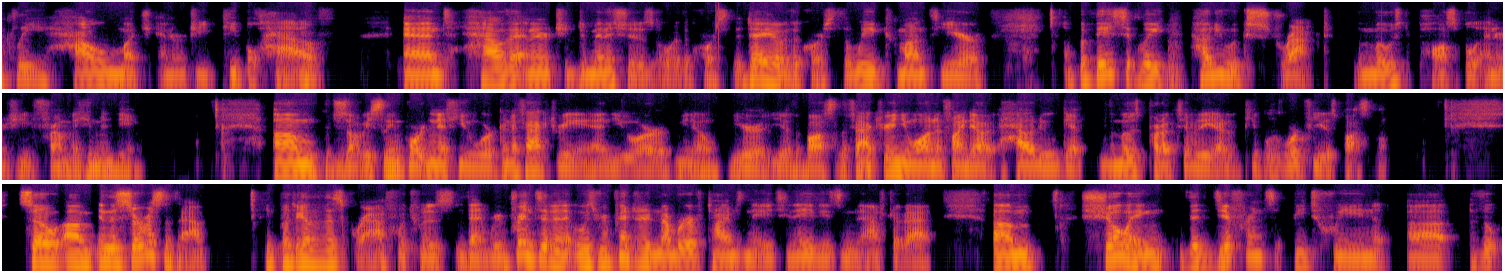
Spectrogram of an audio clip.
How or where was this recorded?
video call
